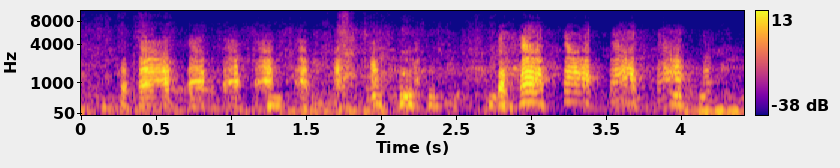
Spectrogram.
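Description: A person laughing hard in a long string of short, pitched bursts.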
